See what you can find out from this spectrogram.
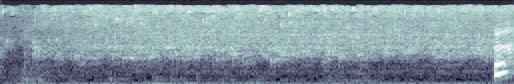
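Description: A shower runs steadily, a soft continuous hiss of spraying water with no voices, ending with a brief light knock near the end.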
